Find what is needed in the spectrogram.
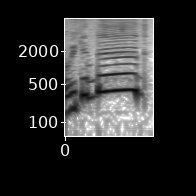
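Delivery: quick high-pitched puppet impression; Santana puppet voice. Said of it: "Santana puppet voice".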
